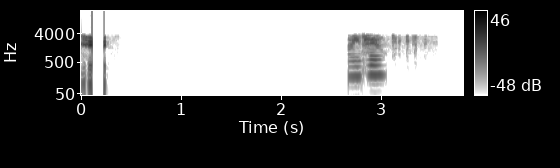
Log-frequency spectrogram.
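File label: Police Dispatch, p25; Raleigh Police Southwest District Disp; Wake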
